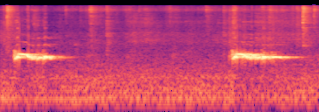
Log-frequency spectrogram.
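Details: Song of a crossbred zebra dove with a loud voice: two separate purring coo phrases, each opening with a rapid rolling burst and trailing off into a softer sustained tone, with a long quiet gap between them.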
